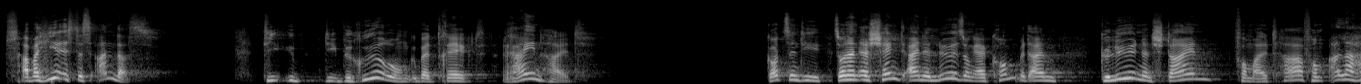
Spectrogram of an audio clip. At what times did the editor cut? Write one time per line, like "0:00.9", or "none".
0:08.3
